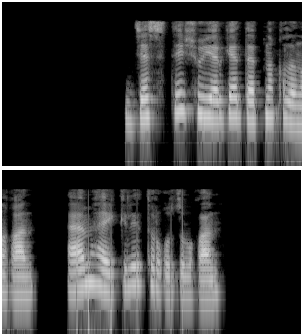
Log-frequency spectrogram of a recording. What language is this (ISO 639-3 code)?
uig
